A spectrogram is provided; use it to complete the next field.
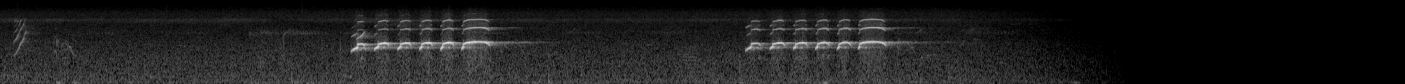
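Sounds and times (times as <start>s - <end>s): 
faint hiss: 0.0s - 11.4s
crested hawk-eagle giving piercing whistles: 0.1s - 0.8s, 3.5s - 5.4s, 7.4s - 9.4s.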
